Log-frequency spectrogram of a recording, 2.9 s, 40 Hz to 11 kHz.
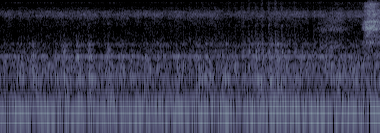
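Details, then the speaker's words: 2018 Nissan Altima SR in reverse: heavy low rumble with uneven buzzing rattle from passenger side under the glovebox, also at idle and driving, fading in drive; cracked passenger-side engine mount. "Like when the car is idling and also when you're driving, you hear like uh you're already knocking and rattling sound coming out from that side. Also, when you go to reverse and the noise increases"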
